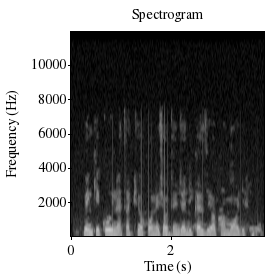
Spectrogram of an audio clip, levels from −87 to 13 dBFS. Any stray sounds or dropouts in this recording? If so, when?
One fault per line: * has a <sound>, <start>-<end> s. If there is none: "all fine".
all fine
